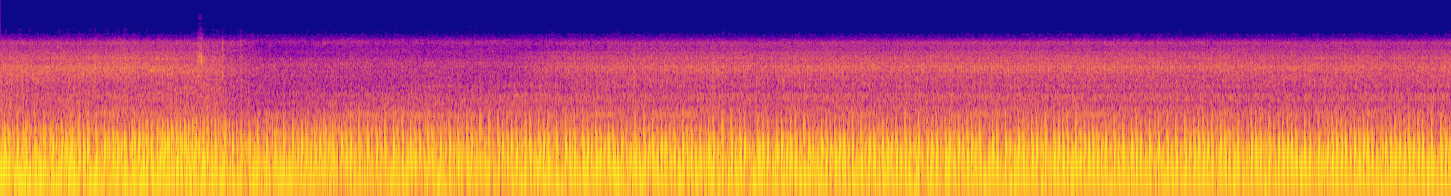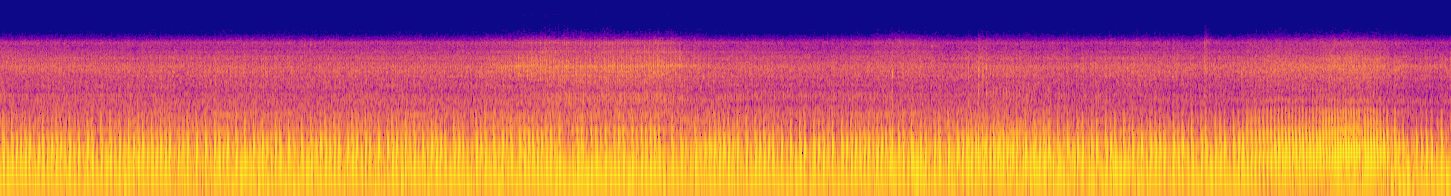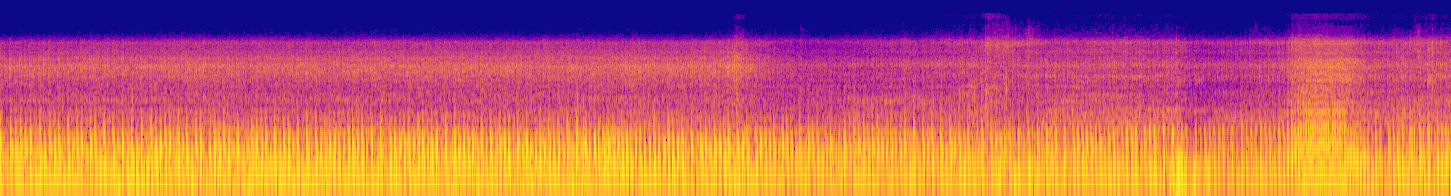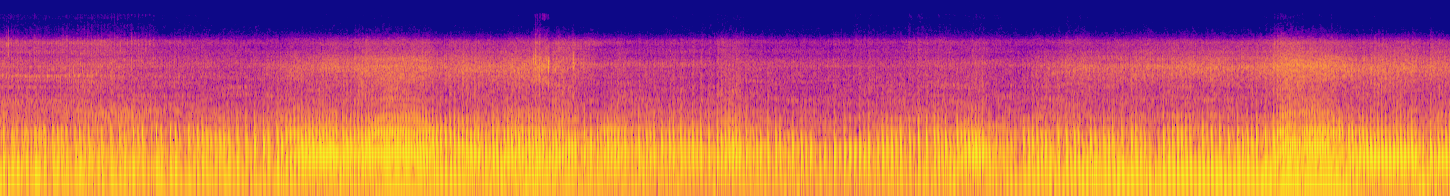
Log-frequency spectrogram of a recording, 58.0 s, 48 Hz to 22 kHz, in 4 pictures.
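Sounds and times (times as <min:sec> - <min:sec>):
dirt bike engine revving: 0:34.8 - 0:58.0.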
